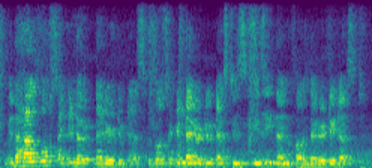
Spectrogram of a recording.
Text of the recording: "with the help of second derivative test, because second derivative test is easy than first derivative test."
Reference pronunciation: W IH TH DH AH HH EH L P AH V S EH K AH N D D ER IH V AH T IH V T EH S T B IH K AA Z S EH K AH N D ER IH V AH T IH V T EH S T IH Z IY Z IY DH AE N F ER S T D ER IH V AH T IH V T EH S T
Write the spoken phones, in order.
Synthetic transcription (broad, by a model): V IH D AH HH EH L F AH S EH K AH N D D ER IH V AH T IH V T EH S T B IH K AA Z S EH K AH N D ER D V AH T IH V T EH S T IH Z IY Z IY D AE N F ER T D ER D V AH T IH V T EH S T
